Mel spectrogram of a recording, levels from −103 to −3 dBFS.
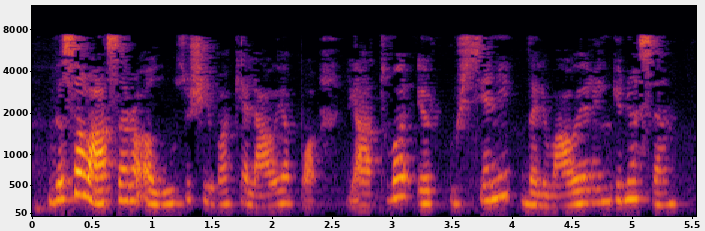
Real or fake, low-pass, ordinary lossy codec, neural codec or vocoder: real; 7.2 kHz; MP3, 32 kbps; none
